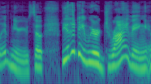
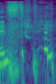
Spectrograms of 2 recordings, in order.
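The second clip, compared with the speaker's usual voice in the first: high squeaky voice; 6 dB quieter than usual. Retold or imitated. Neighbor correcting, high pitch.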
